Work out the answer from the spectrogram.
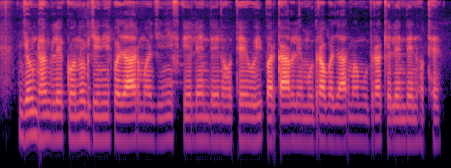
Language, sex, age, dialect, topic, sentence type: Chhattisgarhi, male, 18-24, Western/Budati/Khatahi, banking, statement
